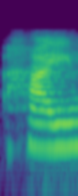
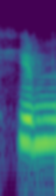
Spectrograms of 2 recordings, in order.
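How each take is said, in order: First: The vowel sounds like 'eye'. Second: The vowel sounds like 'ih'. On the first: The speaker calls it wrong. "ഹൈം എന്ന് വായിക്കത്തില്ല" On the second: The speaker calls it right. "ഹിം എന്നാണ് വായിക്കുന്നത്"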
